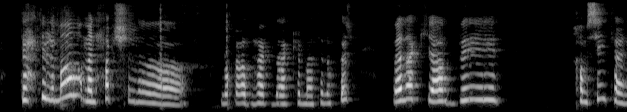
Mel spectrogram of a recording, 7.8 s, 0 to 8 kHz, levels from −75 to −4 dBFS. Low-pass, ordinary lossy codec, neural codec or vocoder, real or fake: 7.2 kHz; none; vocoder, 22.05 kHz, 80 mel bands, WaveNeXt; fake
